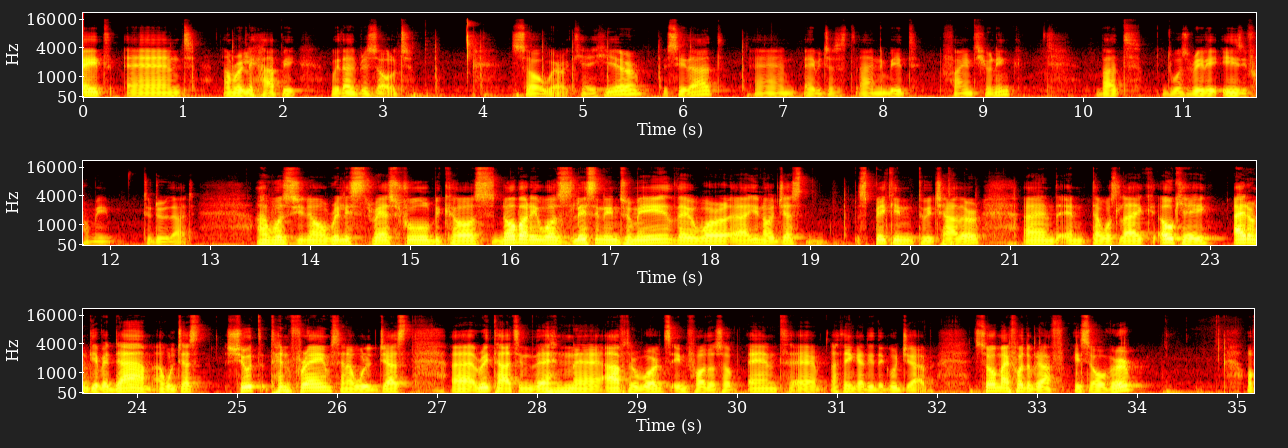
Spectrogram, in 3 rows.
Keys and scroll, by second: 0.8 space, 3.2 space, 15.9 space, 19.0 space, 20.3 space, 32.3 space.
